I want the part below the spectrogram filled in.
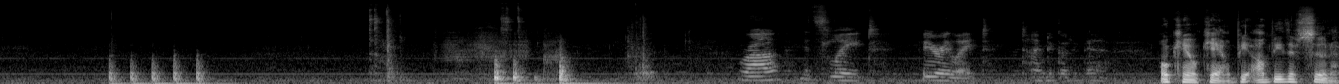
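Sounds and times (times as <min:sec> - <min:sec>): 
knocking on a door: 0:01.1 - 0:02.3, 0:04.9 - 0:06.0
speech: 0:07.4 - 0:13.3.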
